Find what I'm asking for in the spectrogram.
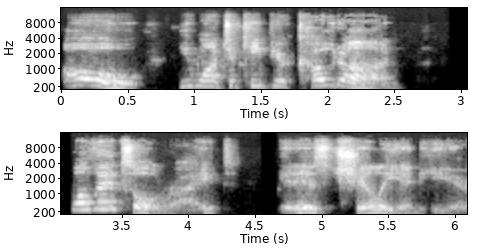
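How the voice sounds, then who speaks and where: Putting on a character voice, a man talks fairly slowly at an extremely high pitch, his loudness swinging widely. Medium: read story. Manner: warm, chatty.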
